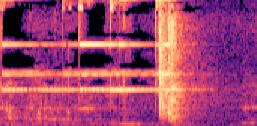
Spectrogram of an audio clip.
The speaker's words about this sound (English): That's what phones used to sound like, right?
